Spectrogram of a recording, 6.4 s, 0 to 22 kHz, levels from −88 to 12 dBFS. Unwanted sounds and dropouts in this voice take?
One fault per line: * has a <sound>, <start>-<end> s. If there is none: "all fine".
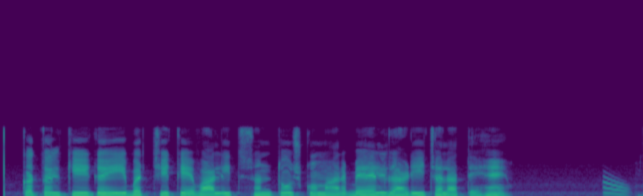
* has a chirp, 6.0-6.3 s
